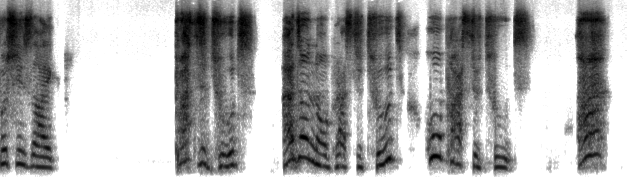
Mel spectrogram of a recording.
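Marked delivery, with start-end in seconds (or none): 2.2-7.6 put-on Haitian-accented speech. Retelling a woman's line from a YouTube college prank video, attempting a Haitian accent. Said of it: "I'm going to attempt a Haitian accent".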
